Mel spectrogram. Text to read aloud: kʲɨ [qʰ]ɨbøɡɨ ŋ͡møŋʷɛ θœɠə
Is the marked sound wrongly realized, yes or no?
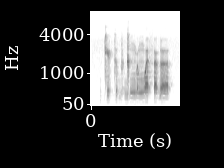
yes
